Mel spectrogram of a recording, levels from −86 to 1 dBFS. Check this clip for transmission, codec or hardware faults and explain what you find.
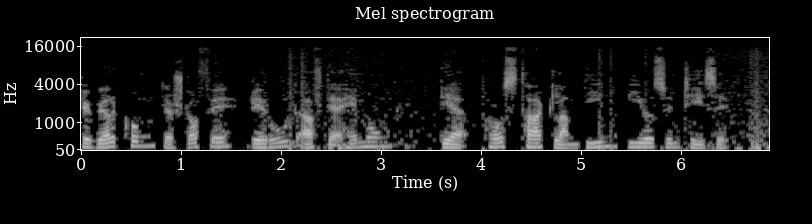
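Throughout the speech, the background drops to near silence sprinkled with twinkling specks. This is overdone noise removal: an overly aggressive noise reducer strips individual frequency bands near its noise estimate, taking quiet speech detail with them.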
